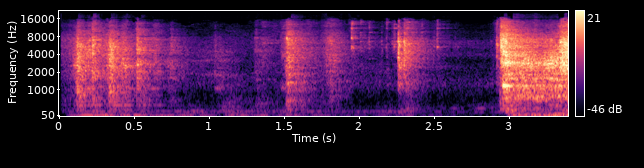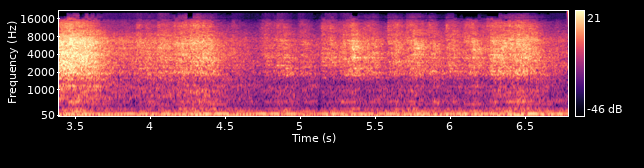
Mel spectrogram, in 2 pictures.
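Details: 1963 Chevrolet Bel Air V8 with 4-speed, on jack stands after new flywheel, clutch, clutch fork and rod to cure clutch chatter: a few clicks, then catches and settles into a steady, deep idle, no chatter or crunching.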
